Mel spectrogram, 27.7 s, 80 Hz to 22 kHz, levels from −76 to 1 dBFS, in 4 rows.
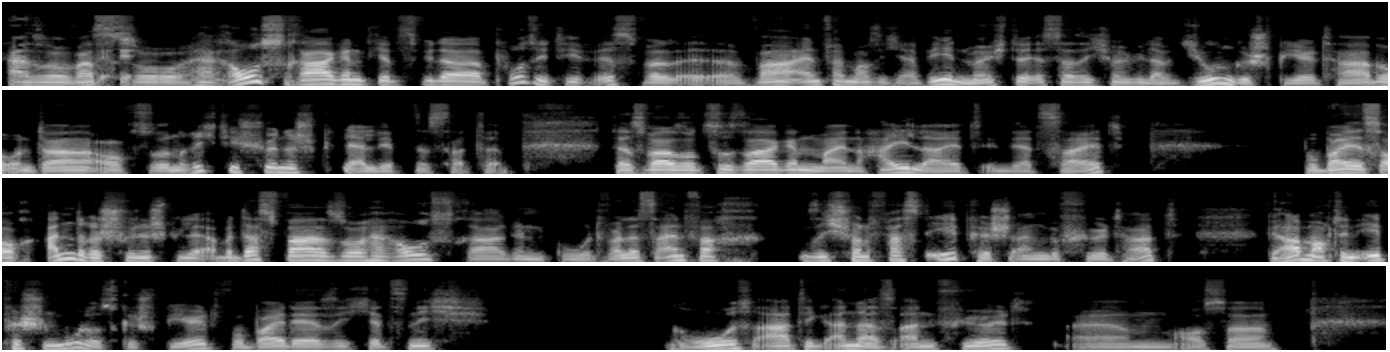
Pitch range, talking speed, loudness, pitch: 110-145 Hz, 170 wpm, -22 LUFS, 120 Hz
